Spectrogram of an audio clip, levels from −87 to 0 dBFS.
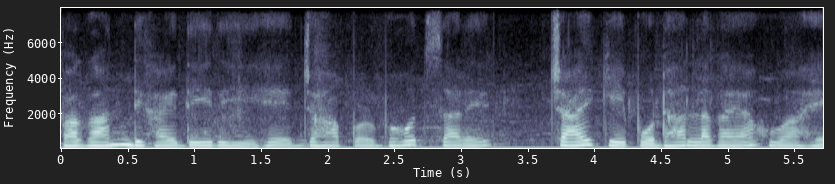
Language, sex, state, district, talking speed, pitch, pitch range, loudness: Hindi, female, Arunachal Pradesh, Papum Pare, 155 wpm, 185 Hz, 180-205 Hz, -16 LUFS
